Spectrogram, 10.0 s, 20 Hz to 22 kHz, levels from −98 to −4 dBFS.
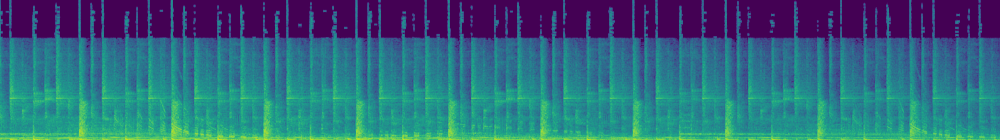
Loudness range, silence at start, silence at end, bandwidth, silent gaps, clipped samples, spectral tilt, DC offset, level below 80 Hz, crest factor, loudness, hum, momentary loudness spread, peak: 5 LU; 0 s; 0 s; over 20 kHz; none; under 0.1%; -4.5 dB/octave; 0.2%; -22 dBFS; 16 dB; -19 LUFS; none; 8 LU; 0 dBFS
